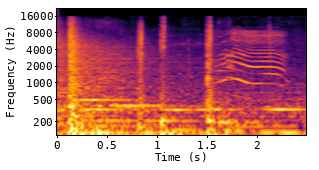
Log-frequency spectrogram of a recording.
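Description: Infant crying: a short, falling wail near the end, over background music, with a few short clicks.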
